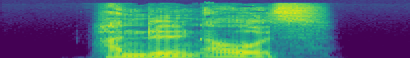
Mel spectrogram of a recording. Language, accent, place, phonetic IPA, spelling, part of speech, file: German, Germany, Berlin, [ˌhandl̩n ˈaʊ̯s], handeln aus, verb, De-handeln aus.ogg
- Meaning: inflection of aushandeln: 1. first/third-person plural present 2. first/third-person plural subjunctive I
